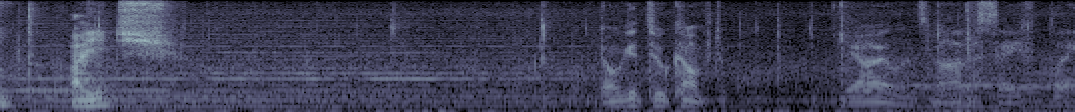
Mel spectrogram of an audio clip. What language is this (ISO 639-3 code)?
ron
